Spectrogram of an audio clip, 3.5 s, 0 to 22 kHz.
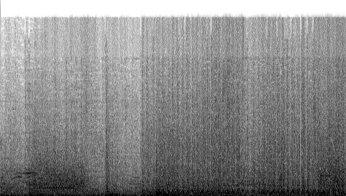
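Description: Sustained machine gun fire from a Company of Heroes 2 4v4 battle, rapid overlapping bursts forming a loud, dense rattle with other gunfire mixed in.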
